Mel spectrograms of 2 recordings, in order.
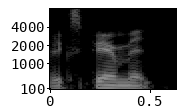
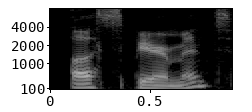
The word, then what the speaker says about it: experiment: So some people kind of skip the K sound. They say asperiment, which is kind of more of a childish pronunciation, but they're out there,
